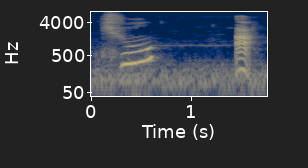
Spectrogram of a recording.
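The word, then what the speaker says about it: 좋아: Esta palabrita entonces que vemos en pantalla se va a pronunciar chu-a. Este hiot va a desaparecer debido a que, pues por facilidad de la pronunciación, se va a dejar de esa forma.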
